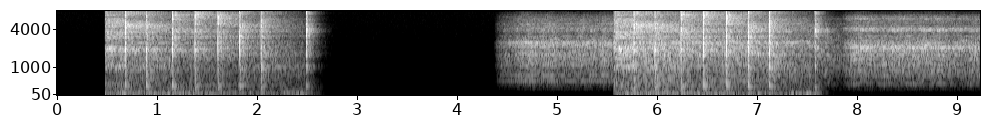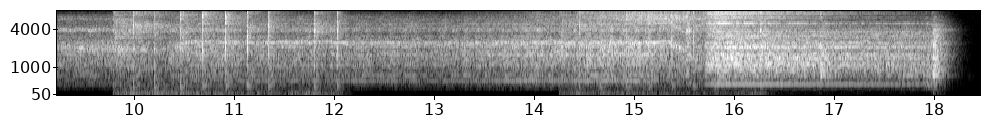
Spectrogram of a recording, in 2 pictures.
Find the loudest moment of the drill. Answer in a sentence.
The volume of the drill peaks at 16 seconds.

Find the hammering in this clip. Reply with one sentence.
You can hear the hammering from 0.5 to 2.6 s, from 5.5 to 7.7 s, from 9.8 to 12.1 s and from 14.2 to 16.4 s.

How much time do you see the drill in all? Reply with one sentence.
You can hear the drill for 14 seconds altogether.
